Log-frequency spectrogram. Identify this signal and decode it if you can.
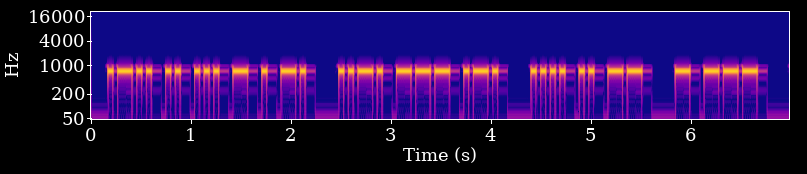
Morse code, heard as a keyed tone, about 25 wpm, 750 Hz. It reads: LISTEN FOR HIM TO
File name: Archive / 25 WPM / 25WPM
